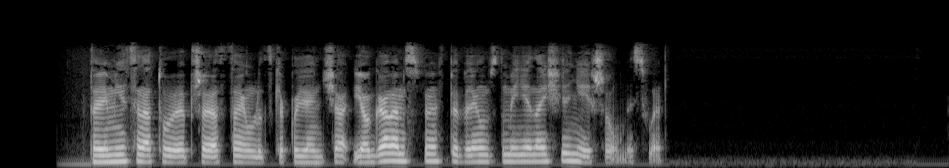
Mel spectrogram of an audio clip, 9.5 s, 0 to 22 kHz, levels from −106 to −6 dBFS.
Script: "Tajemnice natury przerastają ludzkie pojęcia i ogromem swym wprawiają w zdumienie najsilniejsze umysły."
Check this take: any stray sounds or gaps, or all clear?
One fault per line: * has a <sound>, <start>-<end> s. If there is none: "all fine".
all fine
